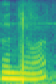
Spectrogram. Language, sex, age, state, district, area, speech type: Marathi, female, 18-30, Maharashtra, Sangli, urban, spontaneous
